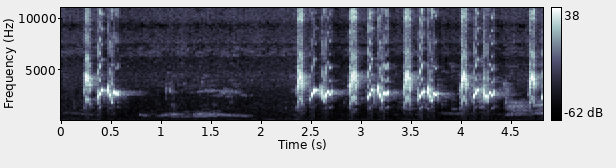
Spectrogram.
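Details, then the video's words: Chatty sooty-headed bulbul song: one brief burst of bright, bubbly chirps, a quiet gap with a soft low murmur, then a run of repeated liquid phrases about twice a second, each made of three to four rising whistled notes. "kutilang gacor dorr"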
